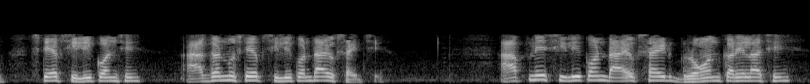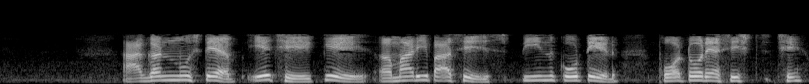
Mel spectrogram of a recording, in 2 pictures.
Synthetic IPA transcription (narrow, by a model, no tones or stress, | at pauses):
sʈepsilikɔnt͡ʃʰe | a̰ɡənnũsʈepsilikɔnɖajoɡsaiɖt͡ʃʰḛ | a̰pnesilikɔnɖajoɡsaiɖɡɾɔnd̪kəɾelat͡ʃʰe | a̰ɡənnũsʈepet͡ʃʰekeəmaɾipasespinkoʈeɖ | pʰɔʈoɾɛsisʈt͡ʃʰe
